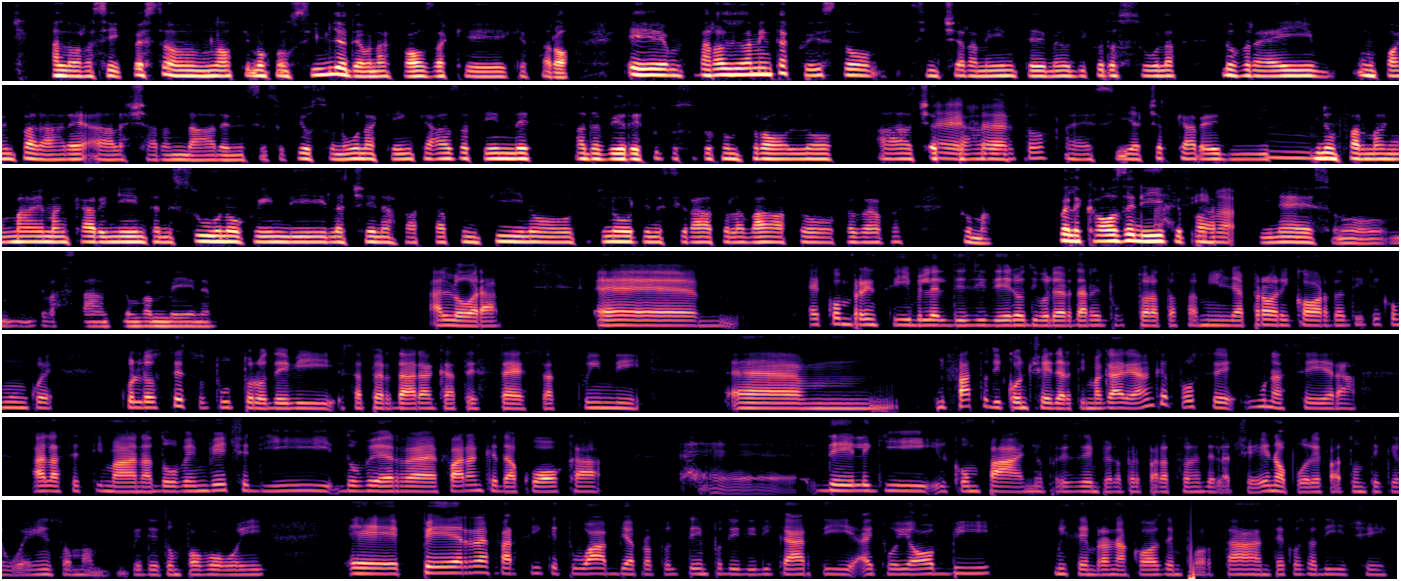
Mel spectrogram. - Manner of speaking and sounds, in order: distorted speech; drawn out: "ehm"; in English: "take away"; "proprio" said as "propo"
- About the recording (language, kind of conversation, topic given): Italian, advice, Come posso ritagliarmi del tempo libero per coltivare i miei hobby e rilassarmi a casa?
